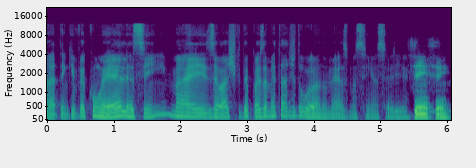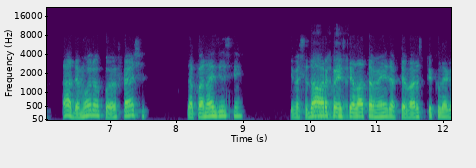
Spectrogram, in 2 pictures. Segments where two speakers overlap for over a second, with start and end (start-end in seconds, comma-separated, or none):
none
